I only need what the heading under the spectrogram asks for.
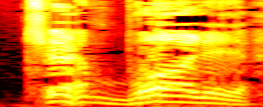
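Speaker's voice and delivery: slow, loud gloating; wild gleeful laugh. A narrator's reading. Soldier gloating savagely over the royal child, slow and loud. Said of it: "захохотал с дикой радостью".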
